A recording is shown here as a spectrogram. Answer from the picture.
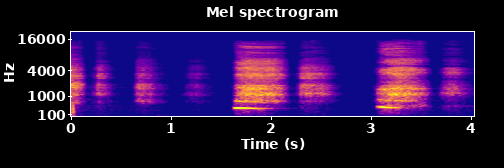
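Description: A person's gasping breaths and sighs: about six short breathy bursts, two of them longer voiced sighs, with short silences between.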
